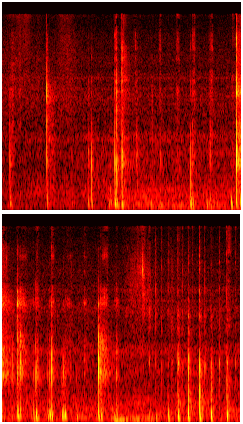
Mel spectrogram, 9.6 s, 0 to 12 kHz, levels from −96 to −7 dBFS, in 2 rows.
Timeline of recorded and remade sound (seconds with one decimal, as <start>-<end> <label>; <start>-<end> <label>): 0.0-9.6 recorded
